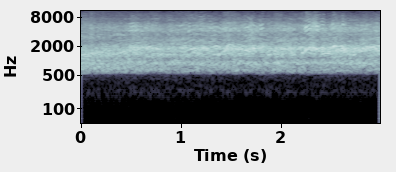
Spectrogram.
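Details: Snow Geese, a flock of over 200, circle several times over Limestone Bay in North Alabama's Wheeler National Wildlife Refuge; rapid, overlapping honks pour out in a thick, constant clamour, roughly three or four per second.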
